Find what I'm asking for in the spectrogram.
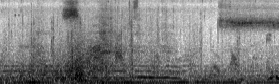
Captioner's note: whispering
